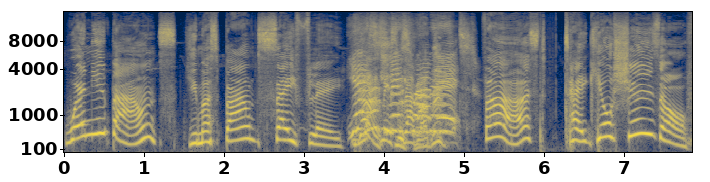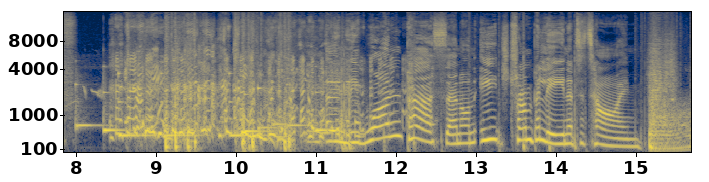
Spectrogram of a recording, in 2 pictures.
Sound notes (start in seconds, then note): 8.4 giggles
